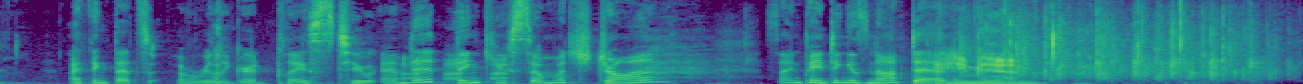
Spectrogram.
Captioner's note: applause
